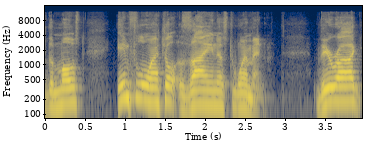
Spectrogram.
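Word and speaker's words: Virág: Is it Virag, Vira? It's Virag.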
